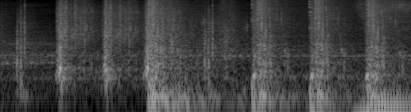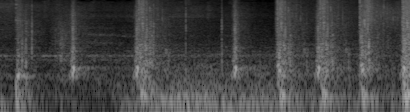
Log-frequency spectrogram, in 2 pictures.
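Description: A blade slashes with sharp swishes.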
